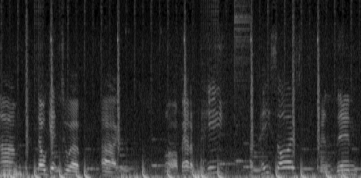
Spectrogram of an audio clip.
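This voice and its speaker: Clear music plays in the background as a man talks at a very slow pace with long, frequent pauses, the sound dry with no echo. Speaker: winery tour guide. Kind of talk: guided tour explanation. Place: open country.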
